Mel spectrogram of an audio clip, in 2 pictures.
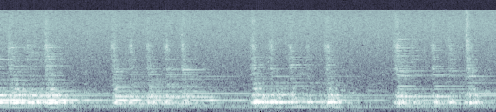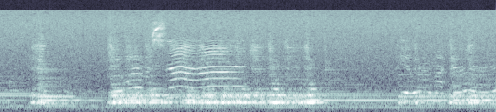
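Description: Acoustic guitar playing a slow intro of strummed chords, played without a capo, with a new chord about every one and a half seconds. About eight seconds in, a short wavering sung note comes in over the guitar.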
